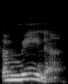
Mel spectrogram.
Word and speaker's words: Aminah: And he said he wanted me to let you know it's spelled like Aminah, but he wants you to pronounce it Aminah.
